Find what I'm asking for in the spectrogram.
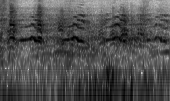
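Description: Seagulls call repeatedly at an abandoned sea fort, a run of loud, close, harsh cries coming in quick overlapping bursts with no talk.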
